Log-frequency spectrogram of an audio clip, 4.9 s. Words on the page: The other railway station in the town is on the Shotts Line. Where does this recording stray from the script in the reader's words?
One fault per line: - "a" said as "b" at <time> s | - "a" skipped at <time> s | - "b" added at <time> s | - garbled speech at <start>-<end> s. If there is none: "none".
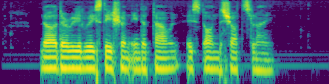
none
